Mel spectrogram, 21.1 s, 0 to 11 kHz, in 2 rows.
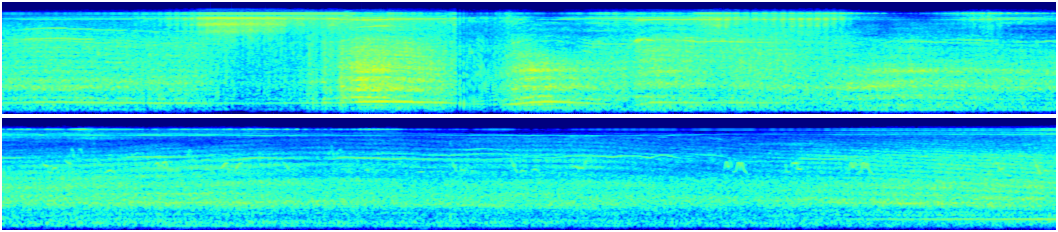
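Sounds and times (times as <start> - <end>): quadcopter propellers buzzing: 0.0 - 21.0.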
